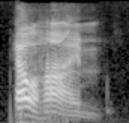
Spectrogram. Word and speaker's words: Helheim: Helheim.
